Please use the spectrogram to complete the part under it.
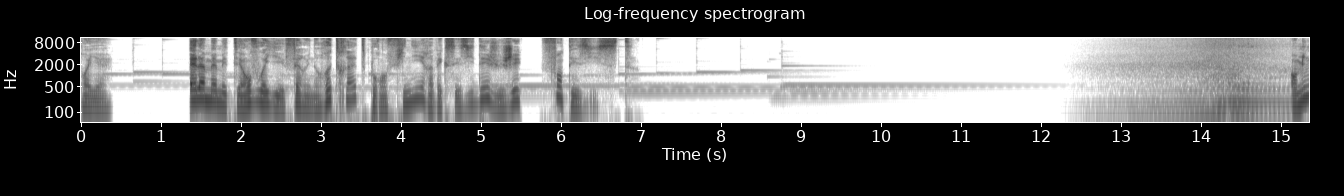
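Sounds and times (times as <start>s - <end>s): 
speech: 0.0s - 0.4s, 1.4s - 6.9s, 15.1s - 15.3s
sustained chime-like musical notes: 6.4s - 11.5s
old car engine starting, revving and pulling away: 12.5s - 15.3s.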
